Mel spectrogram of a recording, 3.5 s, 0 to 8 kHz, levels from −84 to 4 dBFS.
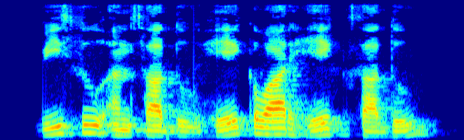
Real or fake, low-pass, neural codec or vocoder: real; 7.2 kHz; none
